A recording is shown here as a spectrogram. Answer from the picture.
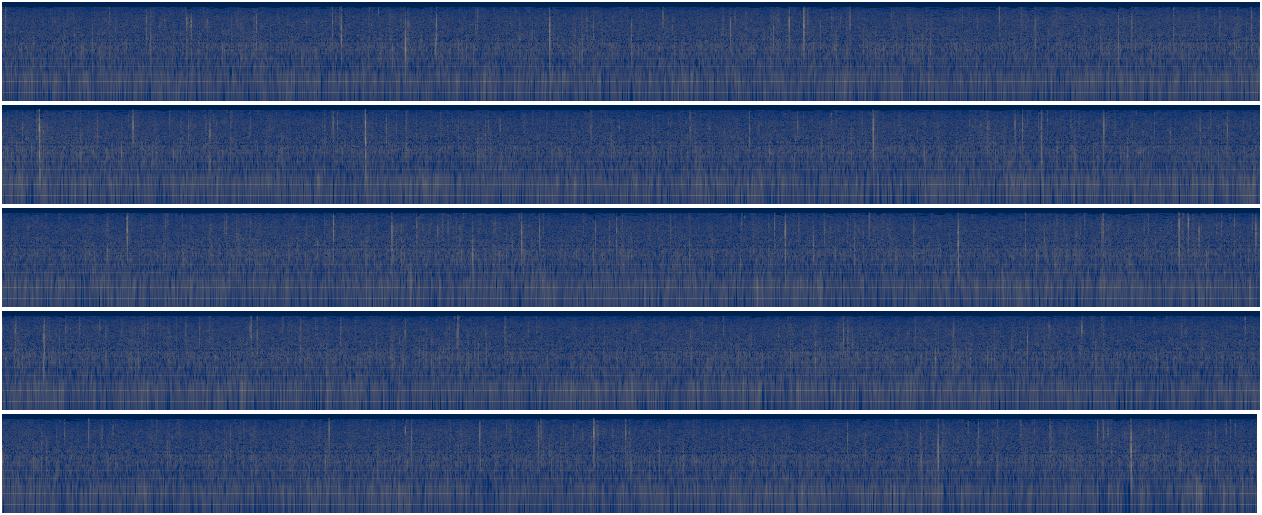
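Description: Steady rain sound with scattered sharp crackles from a fireplace layered in, an ambience track for concentration.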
